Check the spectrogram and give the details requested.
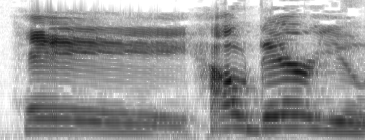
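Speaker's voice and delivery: loud, indignant turkey voice; gobbling turkey. Acted. Turkey is bumped by the runners, loud indignant gobble. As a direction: bellow it like an affronted turkey. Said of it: "he gobbled".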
